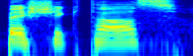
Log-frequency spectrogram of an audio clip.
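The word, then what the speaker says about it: Beşiktaş: För det är Besiktas, har jag lärt mig att uttalas.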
